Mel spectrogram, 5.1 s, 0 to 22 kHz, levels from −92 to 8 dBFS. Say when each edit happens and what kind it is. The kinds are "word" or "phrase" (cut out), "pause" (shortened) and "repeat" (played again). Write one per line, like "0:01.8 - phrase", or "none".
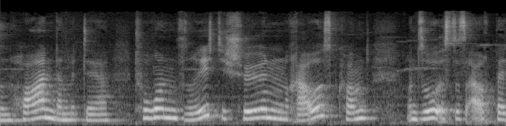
0:01.3 - pause

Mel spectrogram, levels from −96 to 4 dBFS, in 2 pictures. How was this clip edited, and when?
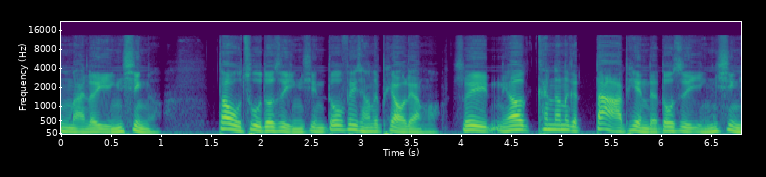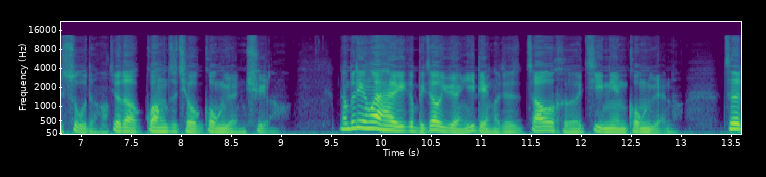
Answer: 0:03.8 - pause
0:07.3 - word

